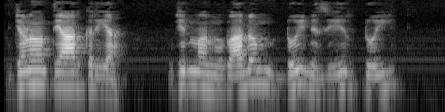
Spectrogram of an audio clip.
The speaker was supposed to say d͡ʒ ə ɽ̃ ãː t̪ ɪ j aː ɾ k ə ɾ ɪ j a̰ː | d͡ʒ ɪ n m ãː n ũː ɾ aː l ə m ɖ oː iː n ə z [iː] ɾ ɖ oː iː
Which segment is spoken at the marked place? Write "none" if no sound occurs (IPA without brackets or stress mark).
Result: iː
